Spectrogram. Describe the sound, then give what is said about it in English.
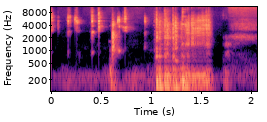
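Two six-sided dice are rolled across a hard tabletop during a tabletop game, a quick burst of clicks and rattles, fairly loud, settling after about a second on a six and a four, amid a few soft background sounds. “That's a six on one die, four on the others.”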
